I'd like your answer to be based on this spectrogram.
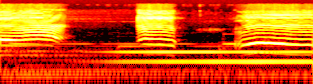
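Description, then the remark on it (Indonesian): A baby cries in three loud, wailing bursts separated by short pauses, each cry high-pitched and strained, with a steady low hum running underneath. “Tepat pada saat itu, tangisan itu pun terdengar lagi.”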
